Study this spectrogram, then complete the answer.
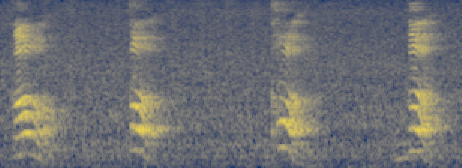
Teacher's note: तो ये मेरे आवाज़ जो निकली वो कंठ के द्वारा निकली, यानी गले से निकली। तो ये हमारे आते हैं 5 वर्ण जो होते हैं वो कंठ वर्ग, कंठ में आते हैं क वर्ग में।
